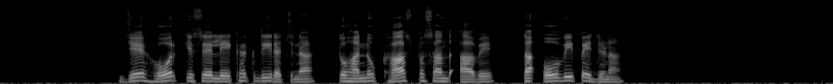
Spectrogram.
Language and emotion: Punjabi, neutral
